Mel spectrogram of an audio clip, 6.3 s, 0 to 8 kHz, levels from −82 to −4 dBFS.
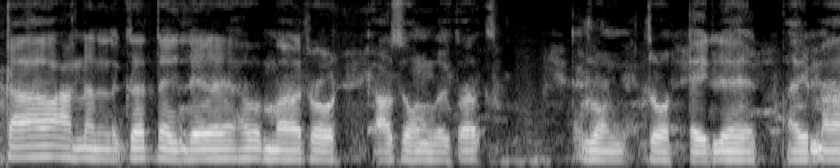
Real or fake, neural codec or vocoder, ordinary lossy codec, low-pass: fake; codec, 16 kHz, 2 kbps, FreqCodec, larger model; none; none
